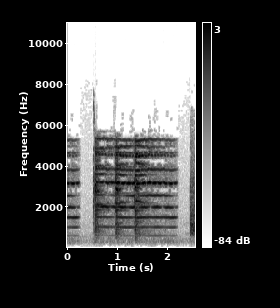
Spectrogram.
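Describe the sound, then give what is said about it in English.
A wrestling ring bell clangs in quick repeated strikes, ringing loud with a bright metallic tone, a brief hit, a long sustained run of rapid dings, then another hit starting. “Oh, there we get the bell ready.”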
